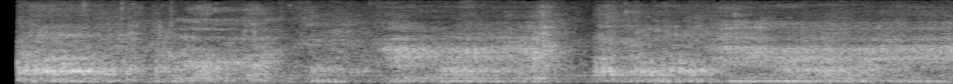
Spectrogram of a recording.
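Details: Boston Terrier named Maximus growling while playing tug-of-war with a rope, gripping hard and not letting go; a low continuous rumbling growl with brief breaks, with handling noise throughout.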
